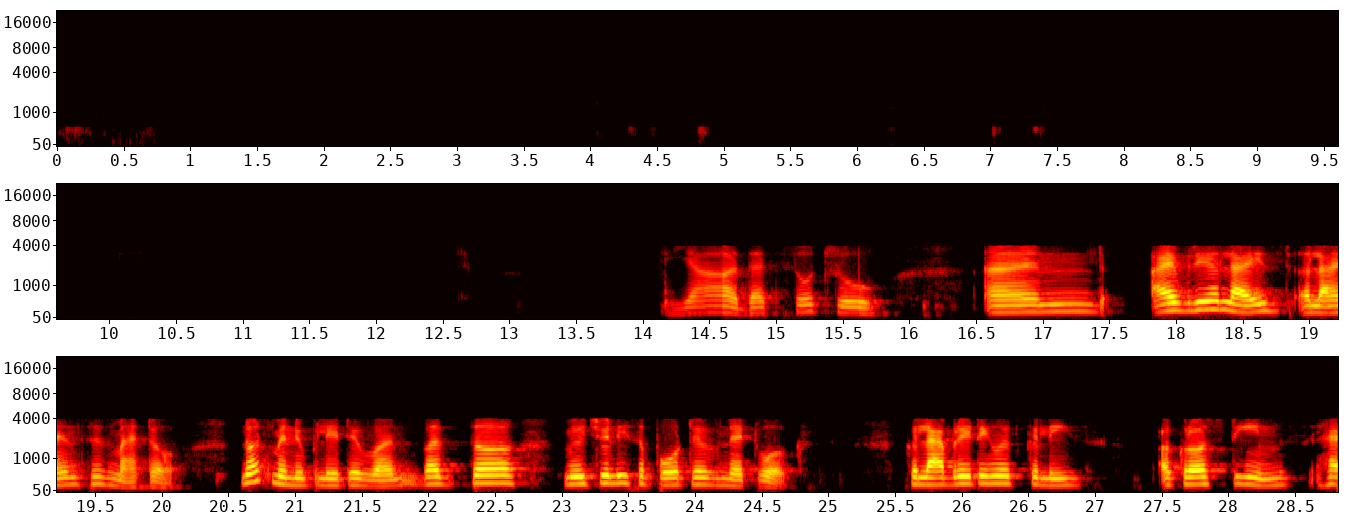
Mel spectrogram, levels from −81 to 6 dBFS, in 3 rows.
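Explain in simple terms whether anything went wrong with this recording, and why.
Something did go wrong: the microphone volume stepped up twice, at 14.61 s and again at 15.63 s. The call software judged the microphone too quiet and turned its input level up in one sudden jump each time, the first larger than the second. What sets this apart from a speaker simply talking louder is that the voice and the background noise get louder together, instantly, and stay at the new level.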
